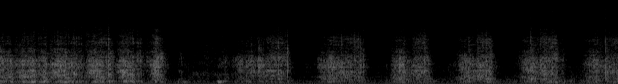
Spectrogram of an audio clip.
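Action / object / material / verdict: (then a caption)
scrape / synthetic fiber scouring pad / synthetic fiber / none. A hand-sized rectangular kitchen sponge with a red abrasive synthetic-fiber scouring side is held and scratched dry with fingernails. A steady, dense rasping scrape fills the first half, then breaks into separate scratching bursts with short quiet gaps between them. The sound is a soft, gritty midrange rubbing.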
